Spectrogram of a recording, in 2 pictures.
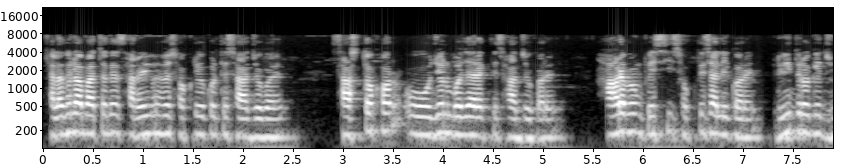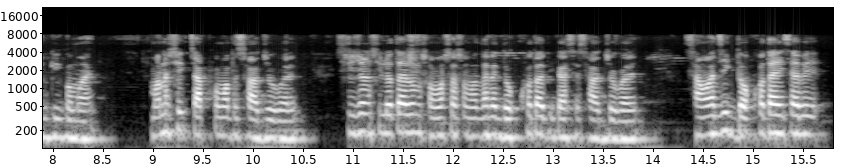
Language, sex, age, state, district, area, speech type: Bengali, male, 30-45, West Bengal, Purba Medinipur, rural, spontaneous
